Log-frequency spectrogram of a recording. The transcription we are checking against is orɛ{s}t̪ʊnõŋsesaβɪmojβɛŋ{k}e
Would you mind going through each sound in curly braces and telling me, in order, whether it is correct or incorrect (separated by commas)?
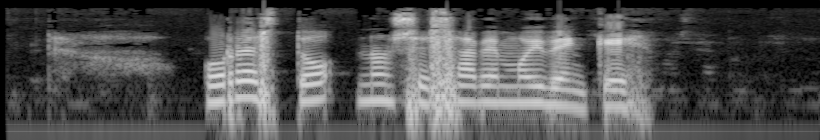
correct, correct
